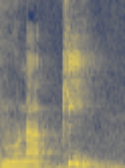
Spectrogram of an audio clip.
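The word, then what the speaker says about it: monarchy: Don't say मोनार्ची, इट इज मोनार्की. H is silent.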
